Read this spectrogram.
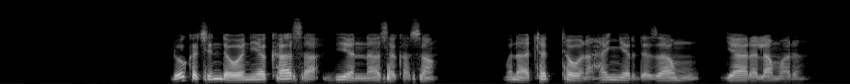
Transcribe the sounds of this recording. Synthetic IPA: loː˦kɐ˨t͡ʃɪ˦nda˨wɐ˦ni˦jaː˦kʰaː˦sa̰˨bɪ˦jɐ˨nːaː˦sa˨kɐ˨sɔ˦ŋ | mʊ˦naː˨tɐ˦tːa˨wna˨ɦa˦ɲjɐ˨rda˨zaː˦mu˨ | ɡʲaː˦ɽa˨lɐ˦mɐ˨ɾɪ˦ŋ

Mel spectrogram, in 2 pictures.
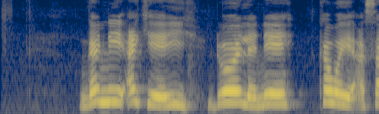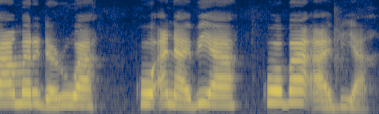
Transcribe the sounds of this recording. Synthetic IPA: ɡɐ˦niː˦ʔa˦kʲeː˨ji˦ | doː˦le˨neː˦ | kɐ˦wa˨jʔa˨saː˦mɐ˦rda˨ɽʊ˦waː˦ | kʷoː˦ʔa˦naː˨bɪ˦jaː˨ | kʷoː˦baː˦ʔa˨bɪ˦jaː˨

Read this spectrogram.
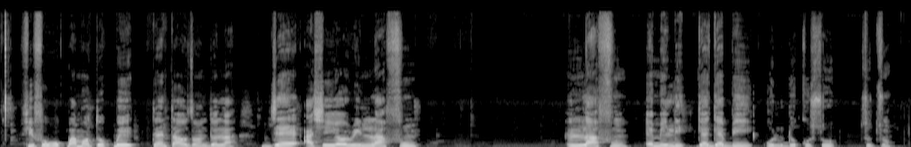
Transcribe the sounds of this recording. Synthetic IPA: fi˦fo˧wo˦k͡pa˧mɔ̃˦to˦k͡pe˦ | tɛ̃˦nta˦wzɔ̃˧ndɔ˦la˨ | d͡ʒɛ˦a̰˨ʃe˧jɔ˧ɾi˦n̩˦la˦f | n̩˦la˦fũ˦ | ɛ˧mẽ˧li˦˨ɡɛ˦ɡɛ˦bi˦o˧lu˨do˨˦ko˦so˧ | tũ˧tũ˧

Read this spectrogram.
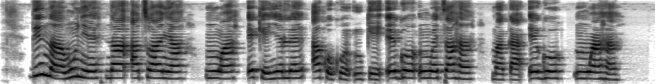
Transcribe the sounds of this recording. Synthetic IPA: dɪ˦na˨ŋʷu˦ɲe˦na˨a˦tʊ˦a˦ɲa˦ | ŋ̩˦ŋʷa˦e˦ke˨ɲe˦le˦a˦kʊ˨kʊ˨ŋ̩˨ke˨ʔe˦ɡo˦ŋ̩˦ŋʷe˦ta˦ɦa˦ | ma˨ka˨e˦ɡo˦ŋ̩˦ŋʷa˦ɦa˦

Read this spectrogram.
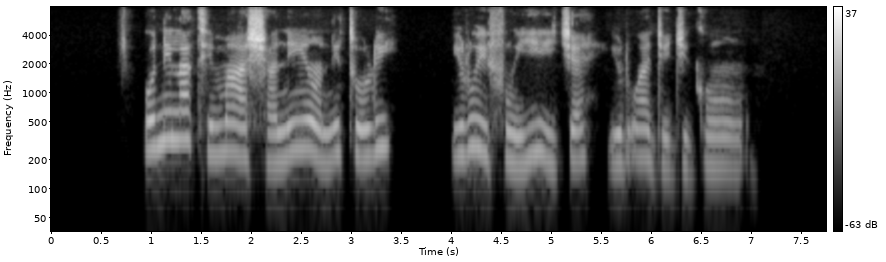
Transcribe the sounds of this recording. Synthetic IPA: o˧nĩ˦la˦tʰi˧mãː˦a˧ʃa˨nĩ˨˦j̃ã˦˨nĩ˨˦tʰo˧ɾi˦ | i˧ɾu˦i˦˨fũ˨jiː˨˦i˦˨d͡ʒɛ˧ | i˦˧ɾu˦a˦˨d͡ʒe˨d͡ʒi˨ɡɔ̃˨

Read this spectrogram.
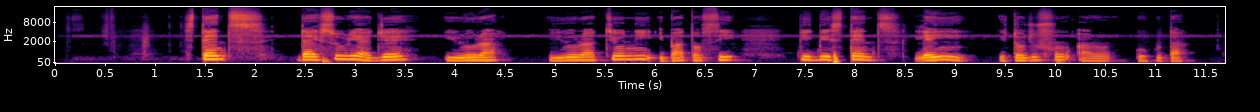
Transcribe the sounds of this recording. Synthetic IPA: stɛ̃˦˨t | da˧i˧su˦ɾi˦a˦˨d͡ʒɛ˨˦ | i˦˨ɾo˧ɾa˧ | i˨ɾo˧ɾa˧ti˦o˦nĩ˦i˦˨ba˨˦tã˧si˦ | b̥i˦ɡ͡be˦stɛ̃˦˨tlɛ˨˦j̃ĩ˦ | i˨tɔ˧d͡ʒu˦fũ˦a˦˨ɾ̃ã˨ | o˨kũ˨˦ta˧

